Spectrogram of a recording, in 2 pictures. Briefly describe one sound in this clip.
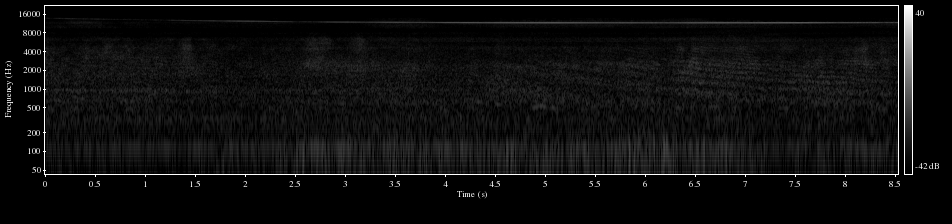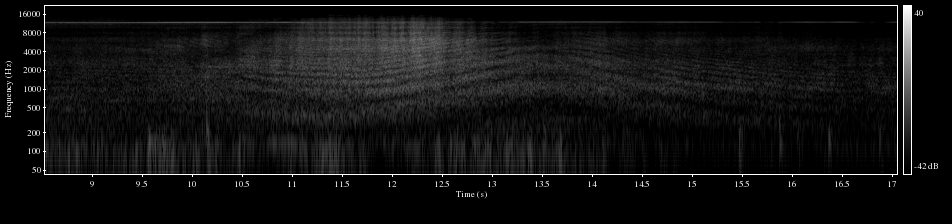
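A jet engine roars overhead, growing louder as the plane passes and then fading away.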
